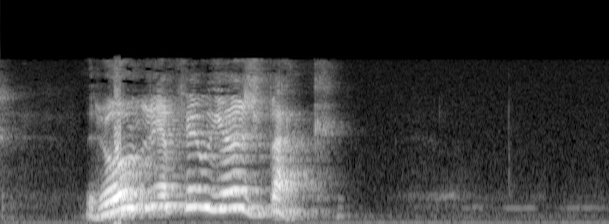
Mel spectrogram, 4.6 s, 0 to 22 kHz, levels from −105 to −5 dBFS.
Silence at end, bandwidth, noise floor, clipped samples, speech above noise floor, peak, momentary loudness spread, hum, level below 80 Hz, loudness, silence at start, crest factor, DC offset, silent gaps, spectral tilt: 2.25 s; 7.6 kHz; -58 dBFS; 0.1%; 46 dB; 0 dBFS; 16 LU; none; -56 dBFS; -14 LUFS; 0.65 s; 18 dB; under 0.1%; none; -6.5 dB/octave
